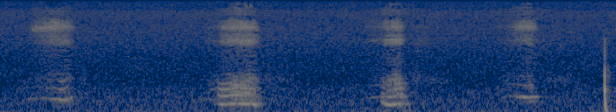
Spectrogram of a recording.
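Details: Snoring Shih Tzu, with four soft wheezy, whistling snorts spaced about one and a half seconds apart, ending in a brief sharp click.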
